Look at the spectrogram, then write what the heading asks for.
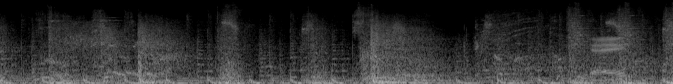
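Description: A wall break smash in the fighting game Tekken 8, heavy crashing impacts and thuds amid fight effects, loud and busy under excited commentary.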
